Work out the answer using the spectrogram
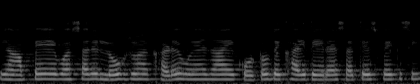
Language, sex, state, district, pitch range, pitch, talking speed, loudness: Hindi, female, Bihar, Gopalganj, 225-240 Hz, 235 Hz, 255 wpm, -38 LUFS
